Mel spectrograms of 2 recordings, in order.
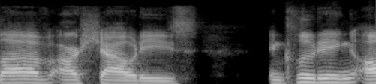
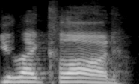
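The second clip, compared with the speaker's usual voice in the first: fake British accent, higher pitch; 3 semitones higher, 3 dB louder than usual. Retelling what was said to an ex: put-on British accent. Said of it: "talk in a British accent and be like a different character".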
